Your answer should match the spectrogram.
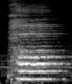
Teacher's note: When you're pronouncing it, there is a kind of strong air that comes out with the pronunciation. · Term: aspirated sound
